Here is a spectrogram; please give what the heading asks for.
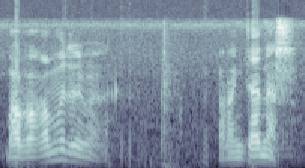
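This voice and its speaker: A man's voice: medium pitch, animated, quick pace, sharp tone. A man, questioning someone in an unscripted paranormal investigation, repeating questions and echoing back answers. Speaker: host questioning a supposedly possessed person. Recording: noisy lo-fi field recording with insects.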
